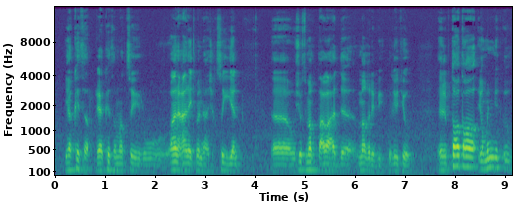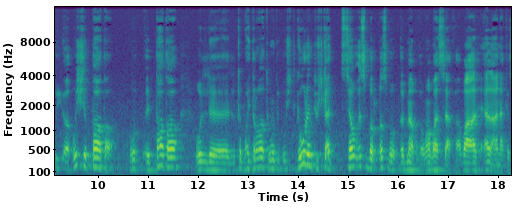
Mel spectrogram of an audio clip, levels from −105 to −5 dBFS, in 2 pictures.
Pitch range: 120-170 Hz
